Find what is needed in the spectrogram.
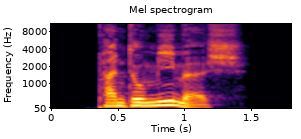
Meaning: pantomimic
- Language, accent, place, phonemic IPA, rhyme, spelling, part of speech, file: German, Germany, Berlin, /pantɔˈmɪmɪʃ/, -ɪʃ, pantomimisch, adjective, De-pantomimisch.ogg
